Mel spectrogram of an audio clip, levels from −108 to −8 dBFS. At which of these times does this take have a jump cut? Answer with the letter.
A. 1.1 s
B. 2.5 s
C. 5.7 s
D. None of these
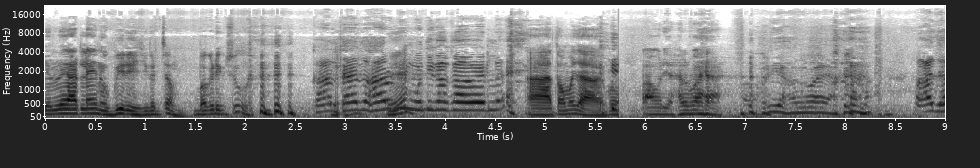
C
